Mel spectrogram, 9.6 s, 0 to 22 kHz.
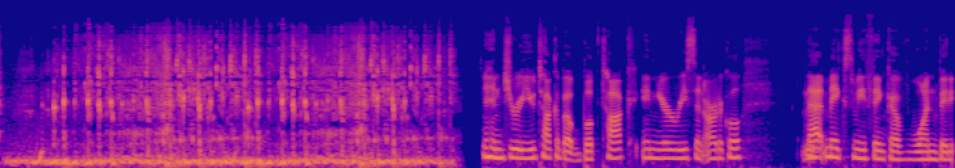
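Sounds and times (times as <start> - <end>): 
vodka glugging from a bottle poured for a cocktail: 0.0 - 4.7
speech: 4.8 - 9.5.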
